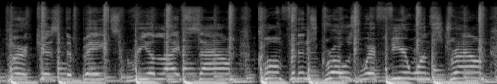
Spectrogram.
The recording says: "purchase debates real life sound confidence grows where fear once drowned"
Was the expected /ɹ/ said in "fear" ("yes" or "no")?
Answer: yes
